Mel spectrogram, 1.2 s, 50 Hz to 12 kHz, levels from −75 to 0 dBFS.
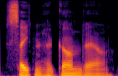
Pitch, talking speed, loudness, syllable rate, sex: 95 Hz, 205 wpm, -17 LUFS, 4.6 syllables/s, male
